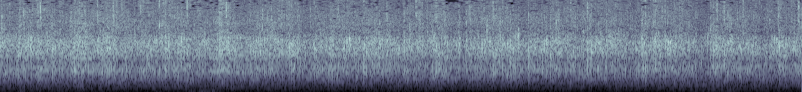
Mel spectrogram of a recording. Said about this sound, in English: Clap your hands and rejoice to that. I believe that.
